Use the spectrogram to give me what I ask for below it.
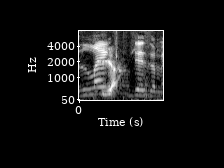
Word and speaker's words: Lank Dizzim: with the air we were talking about the pronunciation of your name it's link dim everybody link you can follow him on Twitter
